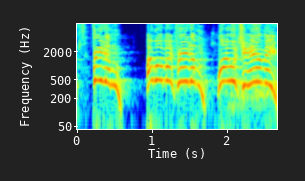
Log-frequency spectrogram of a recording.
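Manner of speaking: desperate, frantic, worked-up, high-pitched pleading. Crying out to someone who keeps telling them to calm down, shouting frantically. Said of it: "would you just calm down?".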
